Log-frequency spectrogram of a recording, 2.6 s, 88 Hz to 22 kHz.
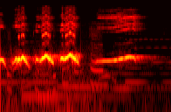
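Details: Asian koel lure call for night netting of migrants, August 2024: three quick wavering whistles run together, then a longer, smoother rising whistle fading out, with a faint constant hum underneath.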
